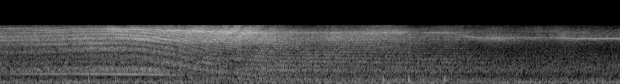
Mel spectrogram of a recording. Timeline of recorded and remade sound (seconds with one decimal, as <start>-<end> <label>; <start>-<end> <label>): 0.0-6.2 recorded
